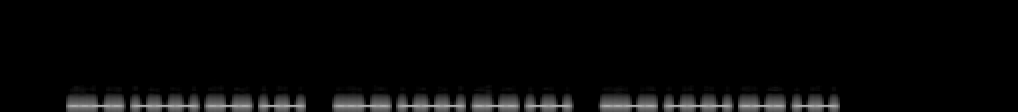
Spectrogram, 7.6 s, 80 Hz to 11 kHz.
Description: Morse code, heard as a keyed tone, about 30 wpm, 700 Hz. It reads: FORM FORM FORM
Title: Top 500 Words Repeated 30wpm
